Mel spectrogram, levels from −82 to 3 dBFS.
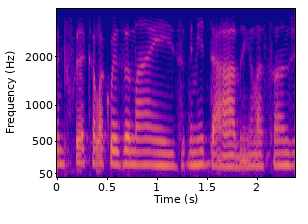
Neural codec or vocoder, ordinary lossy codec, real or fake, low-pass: codec, 16 kHz, 4 kbps, X-Codec, HuBERT features, trained on LibriSpeech; Opus, 64 kbps; fake; 3.6 kHz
